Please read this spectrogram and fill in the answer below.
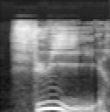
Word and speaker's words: fuir: Fuir. Okay, it can be quite tricky, especially for English-speaking persons and Spanish-speaking persons as well. This U sound. Okay, so it's not U, it's really narrow. It's U.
